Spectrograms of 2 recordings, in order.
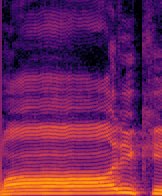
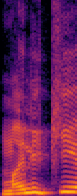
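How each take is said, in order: First: The first vowel is stretched very long. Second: The first vowel is short, with no lengthening. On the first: "അത് അത്ര നീട്ടണോ? വേണ്ട" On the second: "മാലിക്കി എന്നുള്ള നീട്ട് തന്നെ പോയിട്ട് മലിക്കി ആയി പോകലുണ്ട്"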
